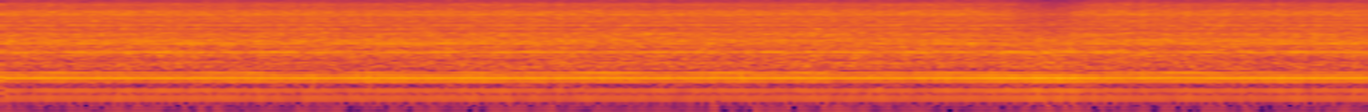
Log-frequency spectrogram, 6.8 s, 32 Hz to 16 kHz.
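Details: Kohler Command Pro 27hp lawn mower V-twin after head gasket repair, muffler baffle removed (possibly part of gasket failure): loud raspy perfectly steady open-exhaust drone, no misses or surges; normal running.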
